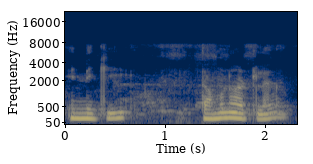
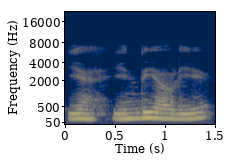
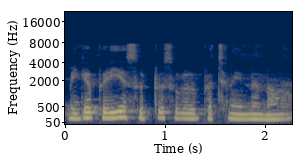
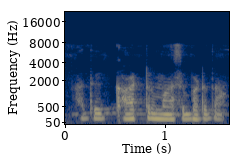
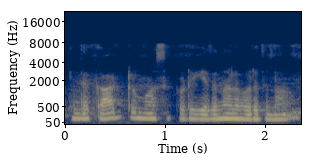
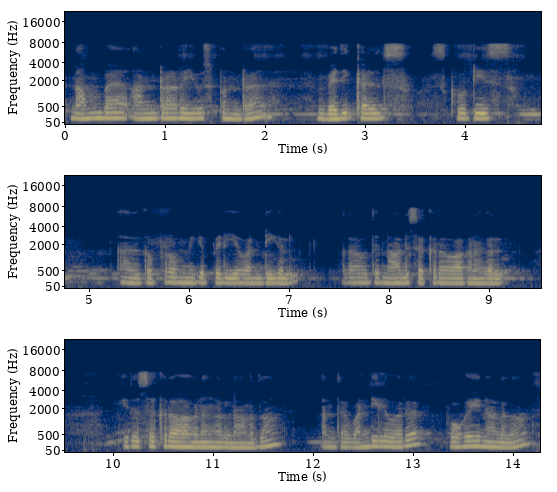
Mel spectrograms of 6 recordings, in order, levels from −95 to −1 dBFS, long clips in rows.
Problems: none marked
